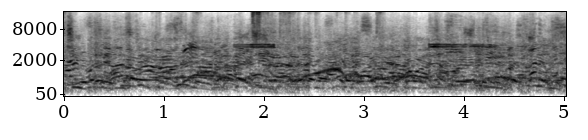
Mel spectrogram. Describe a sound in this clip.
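A crowd of women wail and cry out loudly nearby.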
